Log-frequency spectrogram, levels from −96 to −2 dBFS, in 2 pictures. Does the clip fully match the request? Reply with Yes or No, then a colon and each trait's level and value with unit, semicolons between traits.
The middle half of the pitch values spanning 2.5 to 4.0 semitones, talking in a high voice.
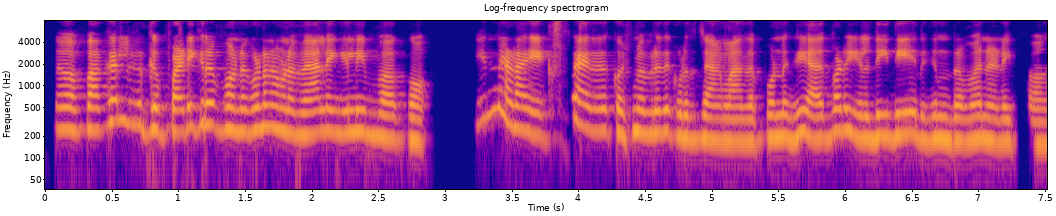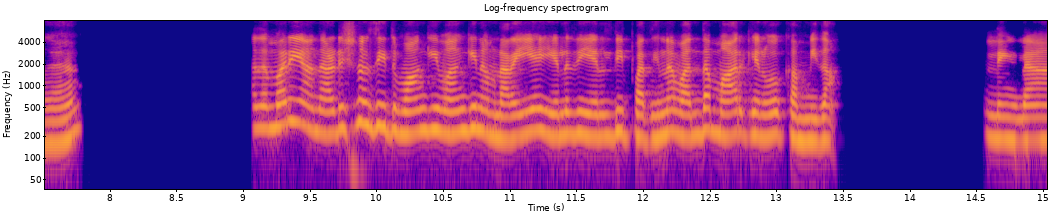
No: average, 4.4 semitones; high, 220 Hz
